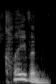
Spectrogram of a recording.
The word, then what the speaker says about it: Klavan: I know you're thinking that's it's claven claven how do you how do you spell that it's k a v a an no ease in claven I just make it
